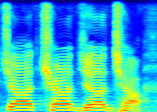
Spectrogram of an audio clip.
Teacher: तो हमारी हवा थोड़ी घर्षण करके निकलती हमारे मुंह से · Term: संघर्ष व्यंजन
